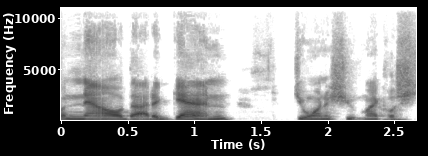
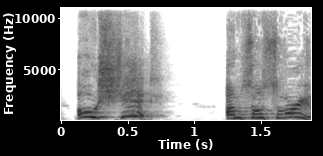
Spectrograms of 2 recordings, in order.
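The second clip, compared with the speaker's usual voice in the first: squeaked way up and louder; mock startled apology; 7 dB louder than usual. Colin Firth apologizing to the photographer, high startled squeak. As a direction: caught out and sheepish.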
